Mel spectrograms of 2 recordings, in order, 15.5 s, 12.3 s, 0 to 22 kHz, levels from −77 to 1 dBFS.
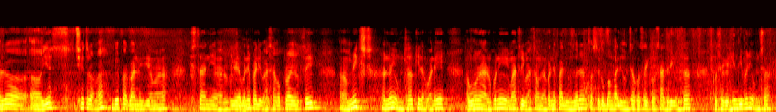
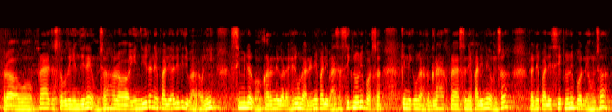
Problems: background sounds at intervals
